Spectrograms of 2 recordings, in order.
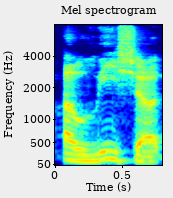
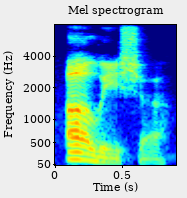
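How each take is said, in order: First: The stress is on the middle syllable. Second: The stress is on the first syllable. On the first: The speaker calls it wrong. "Not Alicia, not the emphasis on the middle syllable" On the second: The speaker calls it right. "but on the first one"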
